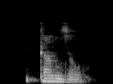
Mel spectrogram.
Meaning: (noun) 1. A railway or tram enthusiast; particularly (formerly derogatory) one who is overly enthusiastic or foolish 2. An enthusiast or geek with a specific interest 3. Alternative spelling of gunsel
- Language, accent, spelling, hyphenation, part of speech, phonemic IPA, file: English, Southern England, gunzel, gun‧zel, noun / verb, /ˈɡʌnzl̩/, LL-Q1860 (eng)-gunzel.wav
